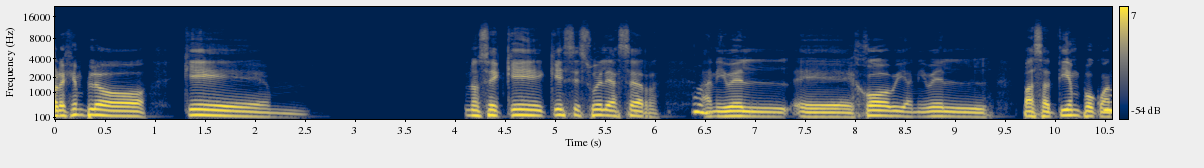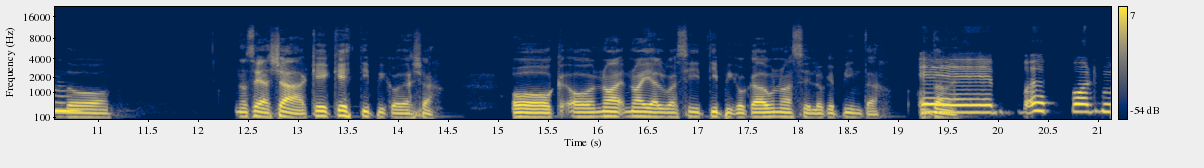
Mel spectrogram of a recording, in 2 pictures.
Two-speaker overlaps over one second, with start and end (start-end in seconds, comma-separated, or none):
none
